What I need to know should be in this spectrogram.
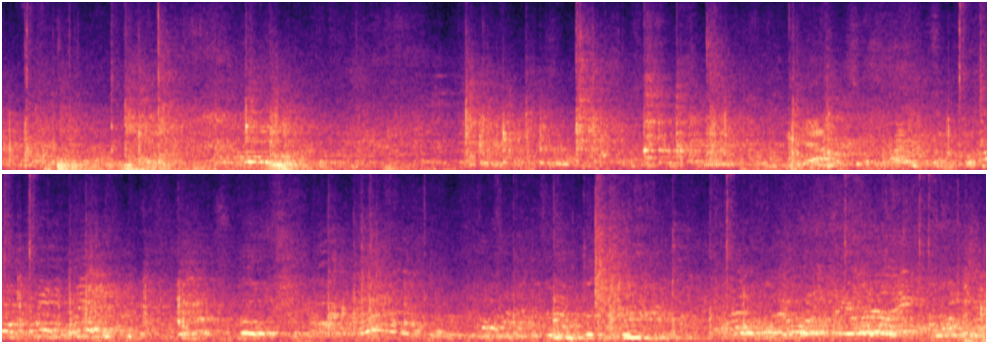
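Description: Spectators shout and cheer in a large echoing rink.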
